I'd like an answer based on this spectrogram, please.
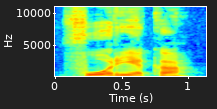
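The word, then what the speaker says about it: Foreca: Форека. Фореца пишется.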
